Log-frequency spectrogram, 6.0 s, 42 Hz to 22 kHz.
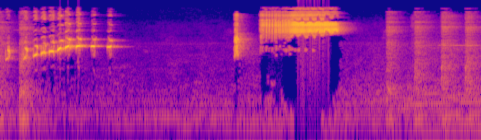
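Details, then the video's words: Orange-headed thrush song played as a lure to make birds sing: a quick rising series of whistled notes, then a sharp note and a loud harsh buzzy burst, followed by faint chipping. "pancingan anis merah gacor ngeplong 100% jitu"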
